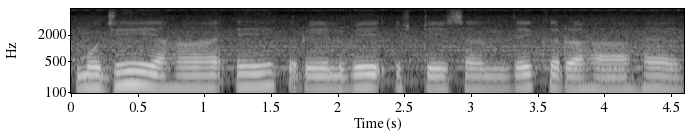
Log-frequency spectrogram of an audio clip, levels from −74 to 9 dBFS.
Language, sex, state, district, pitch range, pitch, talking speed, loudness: Hindi, male, Madhya Pradesh, Katni, 115-130 Hz, 125 Hz, 105 wpm, -15 LUFS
